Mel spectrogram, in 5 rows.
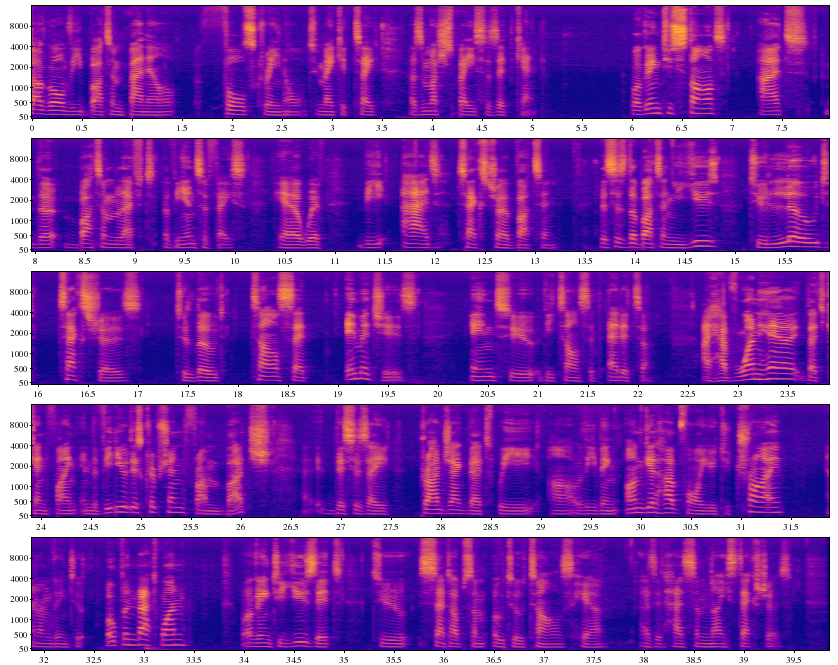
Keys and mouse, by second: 6.6 F9, 8.2-9.4 drag, 10.4 click, 11.1 click, 13.5 shift+F9, 15.6 click, 18.2 click, 19.1 click, 32.5 click.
